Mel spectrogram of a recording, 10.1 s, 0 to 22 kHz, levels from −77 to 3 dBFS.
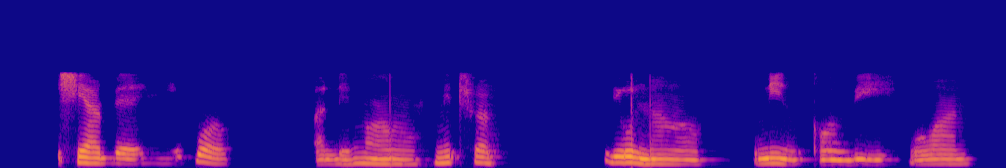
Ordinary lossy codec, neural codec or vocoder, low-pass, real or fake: none; codec, 16 kHz, 1 kbps, X-Codec, HuBERT features, trained on balanced general audio; 3.6 kHz; fake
